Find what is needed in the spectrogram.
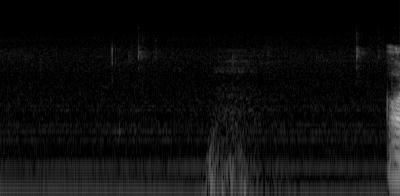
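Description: Faint computer-keyboard keystroke clicks over a steady low electrical hum, with a soft low sound about halfway through.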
